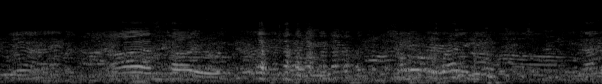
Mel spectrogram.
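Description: Chatter of many people talking at once in a crowded room, overlapping voices with no single clear speaker.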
